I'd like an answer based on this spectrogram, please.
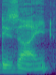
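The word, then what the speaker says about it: design: तीन एग्जांपल लेते हैं डिजाइन न और साइन देखिए डिजाइन के अंदर भी डी ई एस आई जी एन एन से पहले जी है साइलेंट रहेगा कैसे प्रोनाउंस करेंगे डिजाइन उसका अर्थ है रचना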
